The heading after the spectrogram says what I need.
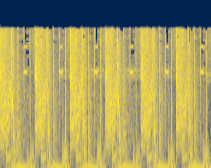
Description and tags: hello this is my TRACKER creation glitchcore break and rhythm sound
